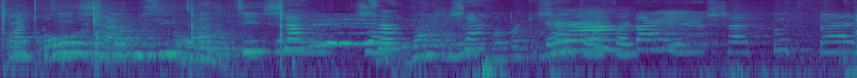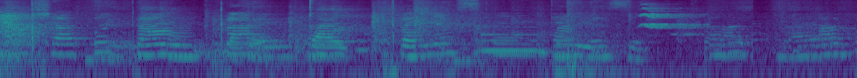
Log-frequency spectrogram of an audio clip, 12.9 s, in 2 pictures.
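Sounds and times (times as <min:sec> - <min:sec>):
hand clapping games: 0:00.0 - 0:02.5, 0:06.4 - 0:10.8
voice games: 0:00.0 - 0:12.8.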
